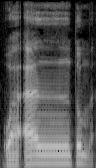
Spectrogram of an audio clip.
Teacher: Jadi bagian annya itu suaranya itu kita tahan, kita panjangkan sebentar sepanjang dua harakat.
